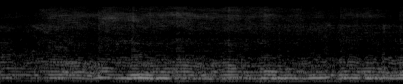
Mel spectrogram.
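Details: Short stretch of bees buzzing as they build a hive: a thick, even drone with slightly wavering pitch that swells briefly, continuous from start to finish.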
